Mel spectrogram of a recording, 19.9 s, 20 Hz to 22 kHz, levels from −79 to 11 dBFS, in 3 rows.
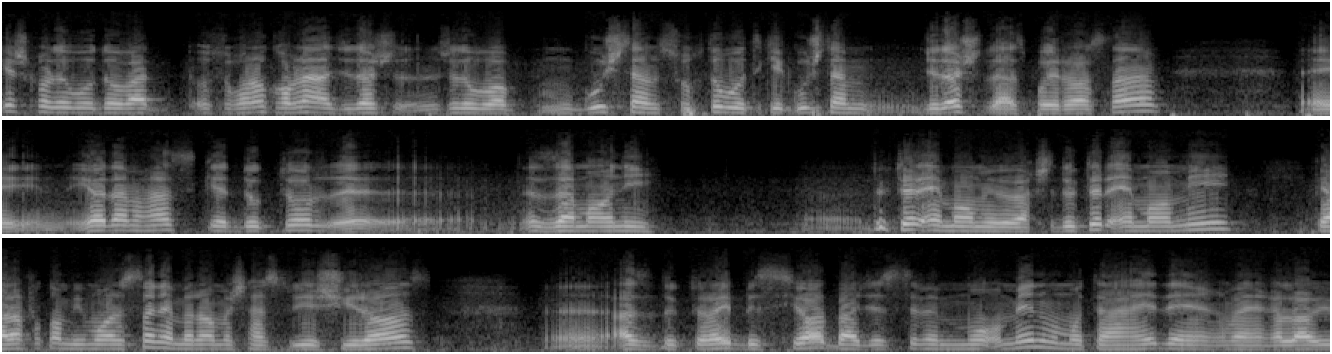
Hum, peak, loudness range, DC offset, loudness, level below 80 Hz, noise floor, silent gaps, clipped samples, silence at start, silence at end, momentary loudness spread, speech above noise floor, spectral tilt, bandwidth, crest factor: none; -4 dBFS; 2 LU; under 0.1%; -22 LUFS; -50 dBFS; -48 dBFS; none; under 0.1%; 0 s; 0 s; 10 LU; 27 dB; -5 dB/octave; 16 kHz; 18 dB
